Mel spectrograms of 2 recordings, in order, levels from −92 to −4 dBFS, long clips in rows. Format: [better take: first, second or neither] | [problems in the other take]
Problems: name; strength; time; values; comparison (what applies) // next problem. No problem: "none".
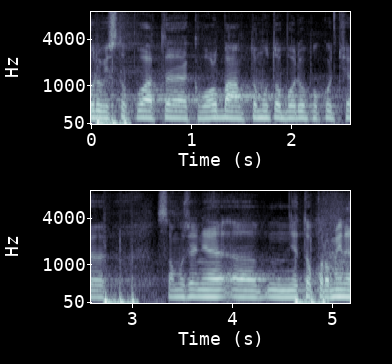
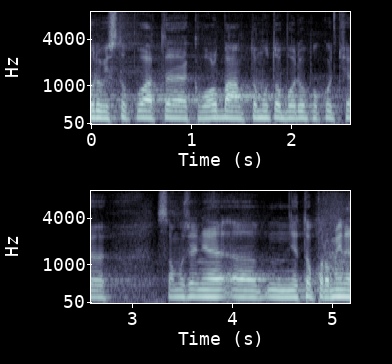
second | background sound (Run); as loud as the speech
